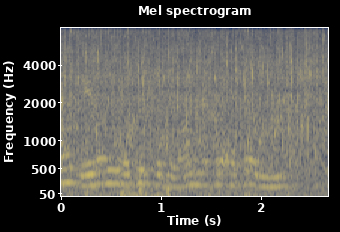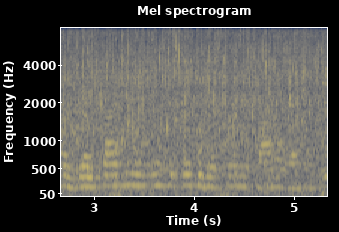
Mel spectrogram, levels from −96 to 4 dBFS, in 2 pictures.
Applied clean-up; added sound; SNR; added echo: none; Stream; -1 dB; reverberation time 0.3 s.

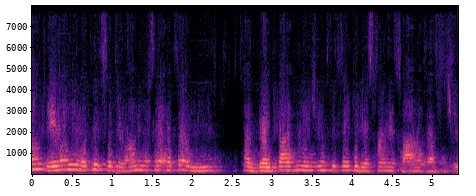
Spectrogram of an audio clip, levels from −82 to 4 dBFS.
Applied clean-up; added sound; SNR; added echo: neural separator model SepFormer DNS4.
